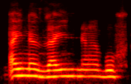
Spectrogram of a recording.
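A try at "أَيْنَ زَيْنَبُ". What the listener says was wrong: আইনা জাইনাবু, প্রশ্নের মতো করে বলতে হবে, হ্যাঁ আইনা জাইনাবু।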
